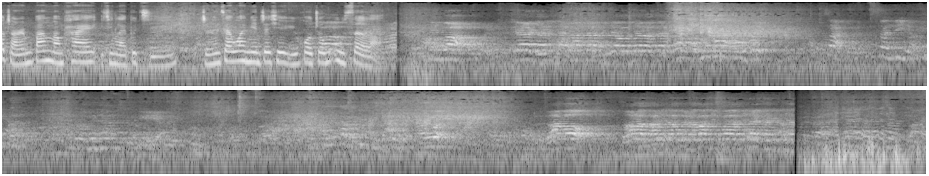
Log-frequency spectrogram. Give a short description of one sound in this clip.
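A crowd of men chatters in an echoing hall.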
